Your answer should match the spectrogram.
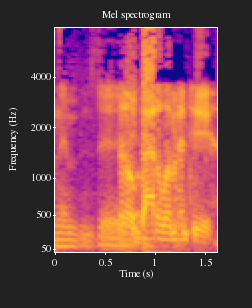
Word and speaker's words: Badalamenti: Badalamenti.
